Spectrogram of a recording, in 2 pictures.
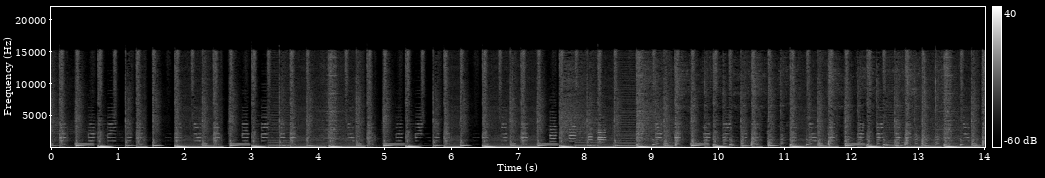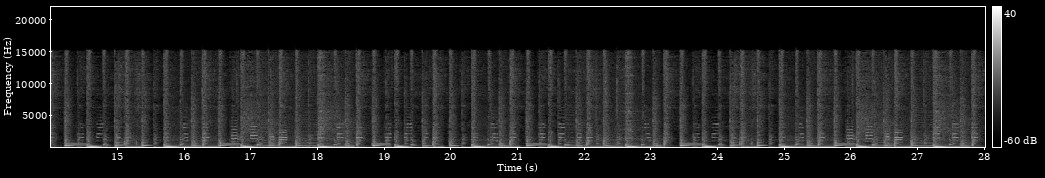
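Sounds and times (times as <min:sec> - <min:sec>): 
Arabic ringtone melody: 0:00.0 - 0:28.0.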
